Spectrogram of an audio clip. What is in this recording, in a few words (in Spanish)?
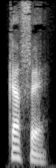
"Cafe" en portugues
